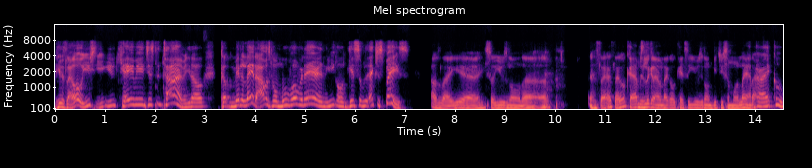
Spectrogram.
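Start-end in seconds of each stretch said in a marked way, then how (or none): 0.4-7.1 stretched-out, pitched-up southern drawl. Retelling what a man with his family told him, the speaker uses a southern drawl. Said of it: "that southern drawl".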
